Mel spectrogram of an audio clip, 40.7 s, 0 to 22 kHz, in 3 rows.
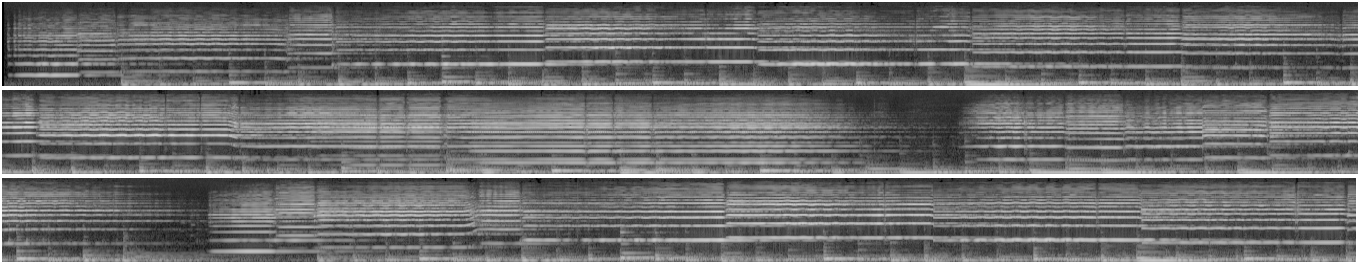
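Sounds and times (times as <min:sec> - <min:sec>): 
wedding ceremony string duo playing: 0:00.0 - 0:40.6.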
